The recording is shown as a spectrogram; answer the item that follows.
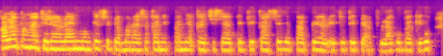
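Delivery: hurried, flat reading with no feeling. Demonstrating how an editor should not read their own writing: reading too fast. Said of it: "kita nggak boleh baca cepet-cepetan ... Maka kita nggak bisa tuh bacanya gini".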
